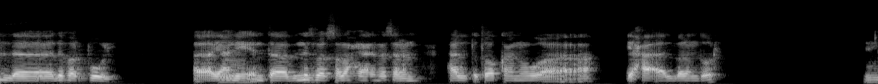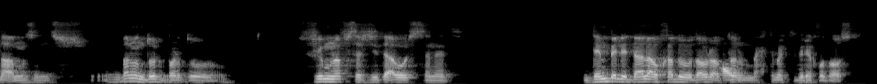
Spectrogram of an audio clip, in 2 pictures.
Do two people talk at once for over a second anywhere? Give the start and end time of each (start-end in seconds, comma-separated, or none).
none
